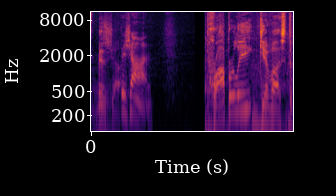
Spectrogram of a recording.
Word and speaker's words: Bijan: Bijan. Bijan.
